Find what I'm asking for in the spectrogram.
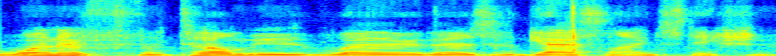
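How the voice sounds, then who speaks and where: At a fairly slow pace, a man puts on a character voice with a fairly high pitch. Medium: read story. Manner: calm, oblivious.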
